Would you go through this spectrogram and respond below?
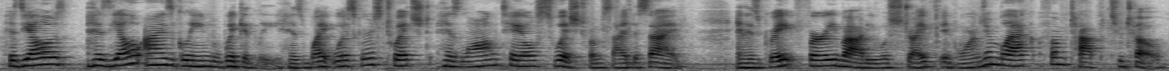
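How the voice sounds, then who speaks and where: A woman teacher reading a children's story aloud with expressive narration. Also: on the low side, measured pace, reverberant, slight background noise, low-quality recording.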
